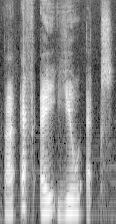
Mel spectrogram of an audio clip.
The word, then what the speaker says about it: faux: Nobody in the country can decide whether it's pronounced fox or faux. Like there's a class divide. If you're in the upper class part of the country, you call it faux.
